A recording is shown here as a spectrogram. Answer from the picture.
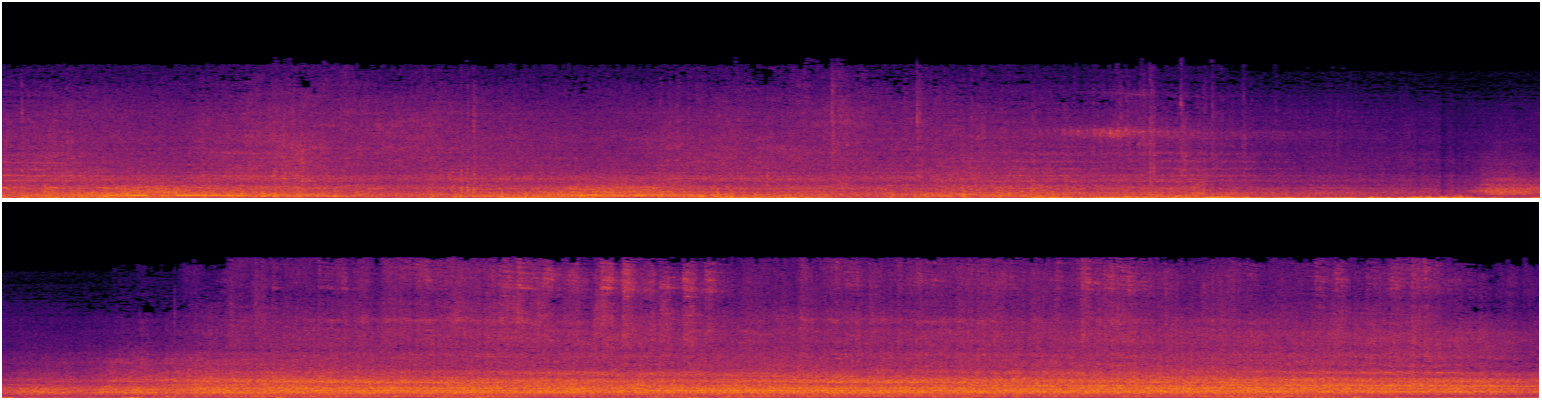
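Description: Electric train running on the rails: wheel and track rumble with clickety-clack. About halfway in, the rumble gives way to a steadier, level running noise that holds to the end.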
